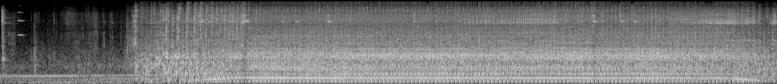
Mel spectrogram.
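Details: Mower brought in as a no-start, after a simple fix: engine catches and settles into a steady, even drone with no misses, knocks or surging; normal running.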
